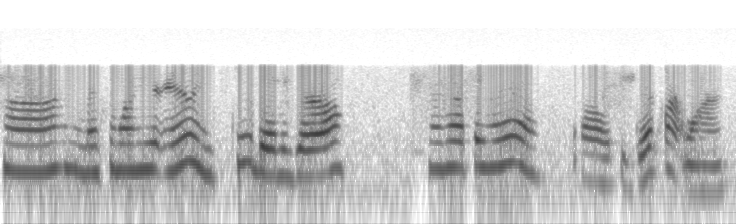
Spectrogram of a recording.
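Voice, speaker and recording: A woman's voice: high voice, lively intonation, brisk. A middle-aged or older woman chatting casually with family on the phone, speaking hesitantly and breaking off at times. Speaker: mother on a phone call, minding a baby. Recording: tinny, band-limited phone line.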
